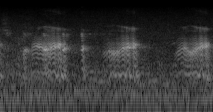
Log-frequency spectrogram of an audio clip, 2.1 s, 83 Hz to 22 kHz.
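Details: Greek marsh frog males calling beside a mating pair in amplexus at a suburban stream in eastern Thessaloniki, Greece, on 9 May; the calling male inflates two cheek-like vocal sacs. Three bursts of rasping, quacking croaks repeat about every 0.7 seconds.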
